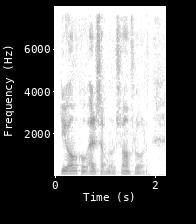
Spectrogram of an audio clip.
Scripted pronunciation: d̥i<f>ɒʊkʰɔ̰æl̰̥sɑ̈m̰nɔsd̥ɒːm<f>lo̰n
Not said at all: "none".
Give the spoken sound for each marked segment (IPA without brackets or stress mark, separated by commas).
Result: none, f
